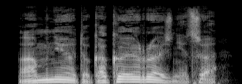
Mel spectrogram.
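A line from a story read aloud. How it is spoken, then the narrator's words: Sullen grumble. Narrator (Russian): угрюмо буркнул Тиренс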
